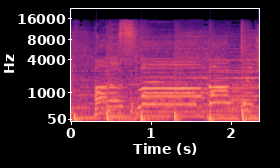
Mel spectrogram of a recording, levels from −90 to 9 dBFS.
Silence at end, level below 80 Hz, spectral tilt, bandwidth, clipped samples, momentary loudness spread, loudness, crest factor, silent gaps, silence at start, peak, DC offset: 0 s; -22 dBFS; -4 dB/octave; 16 kHz; under 0.1%; 2 LU; -12 LUFS; 12 dB; none; 0 s; 0 dBFS; under 0.1%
